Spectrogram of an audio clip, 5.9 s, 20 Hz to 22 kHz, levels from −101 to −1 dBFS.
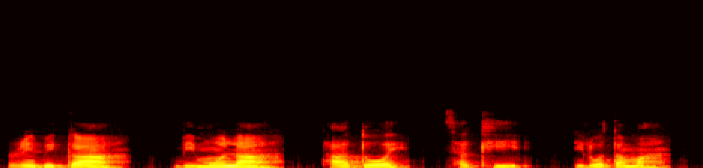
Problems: low volume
